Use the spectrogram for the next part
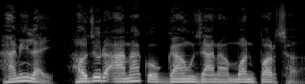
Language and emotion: Nepali, neutral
